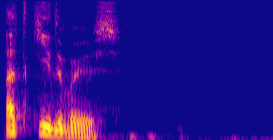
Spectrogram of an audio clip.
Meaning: first-person singular present indicative imperfective of отки́дываться (otkídyvatʹsja)
- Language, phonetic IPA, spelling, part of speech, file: Russian, [ɐtˈkʲidɨvəjʉsʲ], откидываюсь, verb, Ru-откидываюсь.ogg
